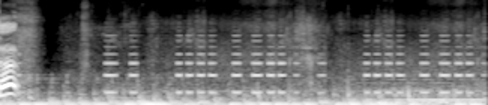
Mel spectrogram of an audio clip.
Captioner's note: beeping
